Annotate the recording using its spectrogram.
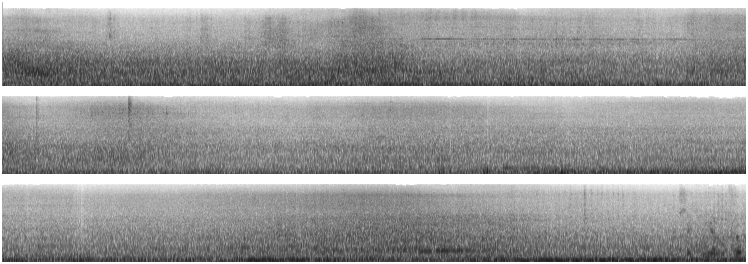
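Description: Car engine and road noise heard from inside a moving car, a steady hum that rises slowly in pitch in the second half as the car picks up speed.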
